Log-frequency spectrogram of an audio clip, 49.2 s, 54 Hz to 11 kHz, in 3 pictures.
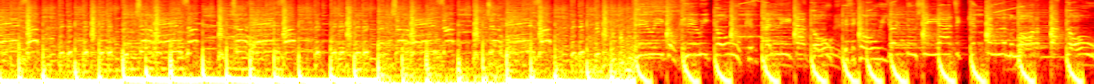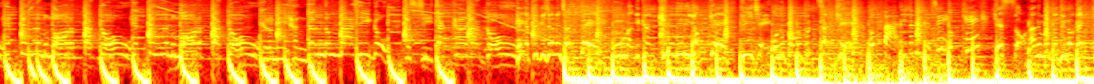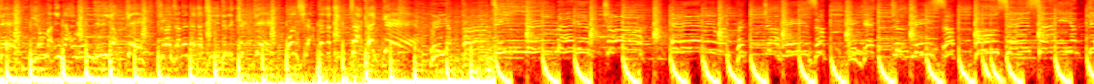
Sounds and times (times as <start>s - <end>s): Pop music: 0.0s - 49.2s.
